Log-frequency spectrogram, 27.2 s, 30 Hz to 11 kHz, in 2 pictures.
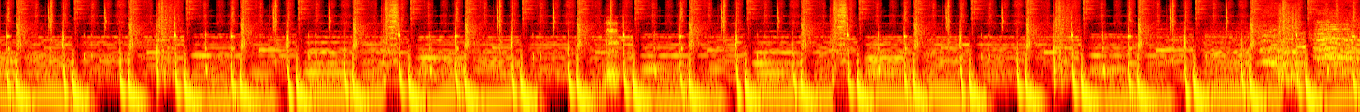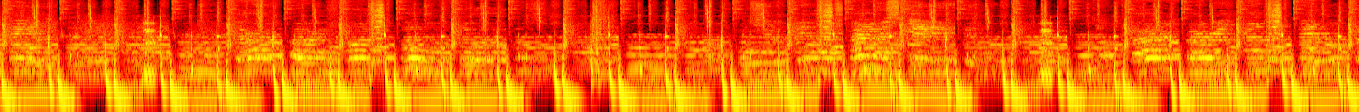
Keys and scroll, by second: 0.3 Right, 1.1 shift+Down, 1.6 Up, 2.4 Right, 3.8 Left, 9.7 b, 16.8 ctrl+z.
